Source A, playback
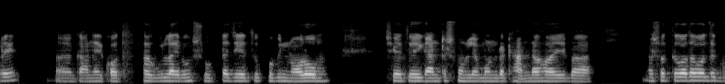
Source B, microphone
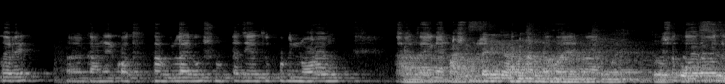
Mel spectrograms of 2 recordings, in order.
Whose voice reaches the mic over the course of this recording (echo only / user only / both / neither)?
both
